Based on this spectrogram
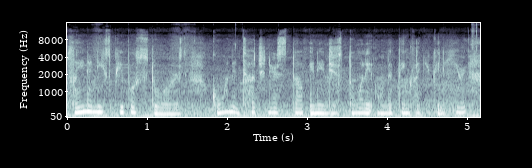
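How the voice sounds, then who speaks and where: A soft-spoken woman whispering over noticeable background noise. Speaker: ASMR content creator. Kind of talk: public ASMR whispering chat. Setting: inside a craft store.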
